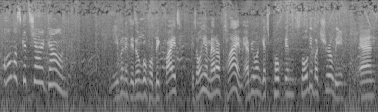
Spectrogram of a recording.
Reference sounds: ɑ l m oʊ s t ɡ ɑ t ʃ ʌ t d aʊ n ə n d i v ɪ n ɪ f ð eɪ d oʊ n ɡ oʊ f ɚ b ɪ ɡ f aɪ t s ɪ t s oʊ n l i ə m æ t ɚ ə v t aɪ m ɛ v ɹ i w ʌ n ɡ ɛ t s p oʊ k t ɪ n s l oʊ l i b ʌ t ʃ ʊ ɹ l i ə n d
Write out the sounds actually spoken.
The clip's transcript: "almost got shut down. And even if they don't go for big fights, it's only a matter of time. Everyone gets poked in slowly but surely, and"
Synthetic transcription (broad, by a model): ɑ l m oʊ s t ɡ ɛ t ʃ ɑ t d aʊ n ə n i v ɪ n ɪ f ð eɪ d oʊ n ɡ oʊ f ɚ b ɪ ɡ f aɪ t s ɪ t s oʊ n l i ə m æ t ɚ ə v t aɪ m ɛ v ɹ i w ʌ n ɡ ɛ t s p oʊ k t ɪ n s l oʊ l i b ʌ t ʃ ʊ ɹ l i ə n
